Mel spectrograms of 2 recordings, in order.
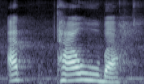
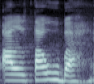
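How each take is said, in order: First: The l sound merges into a doubled t. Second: The article's l sound is clearly pronounced. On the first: The speaker calls it right. "langsung melebur ke huruf berikutnya" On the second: The speaker calls it wrong. "itu nggak enak ya"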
